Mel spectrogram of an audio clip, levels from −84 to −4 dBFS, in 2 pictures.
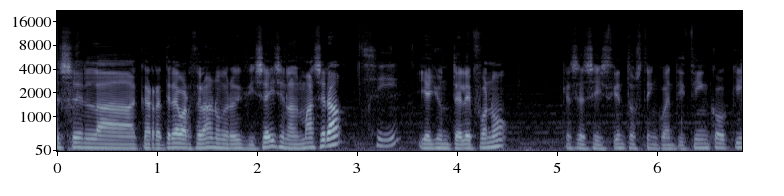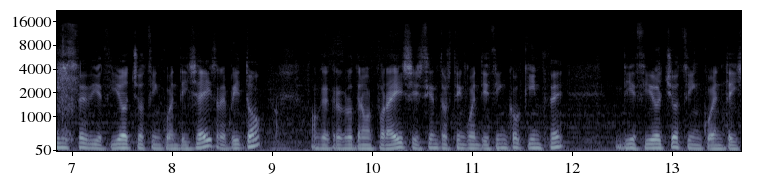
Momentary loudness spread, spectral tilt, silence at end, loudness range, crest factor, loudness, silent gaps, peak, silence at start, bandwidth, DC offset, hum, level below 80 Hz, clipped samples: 12 LU; -6 dB/octave; 0 s; 6 LU; 20 dB; -38 LUFS; none; -18 dBFS; 0 s; 16.5 kHz; under 0.1%; none; -60 dBFS; under 0.1%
